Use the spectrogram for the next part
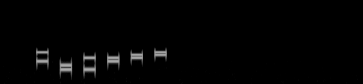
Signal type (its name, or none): multi-frequency trunk signalling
